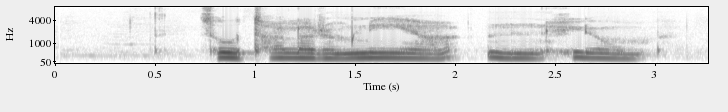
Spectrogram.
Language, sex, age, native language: Icelandic, male, 10, Icelandic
